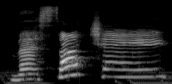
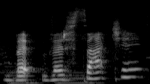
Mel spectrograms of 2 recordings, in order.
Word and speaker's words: Versace: Versace Dylan Blue. Okay, these debates about how to pronounce it. Donatella says Versace. Versace? I mean, it's Italian. That's how they say it. But people just say Versace.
